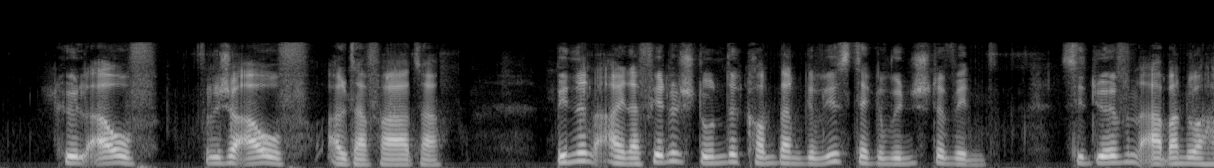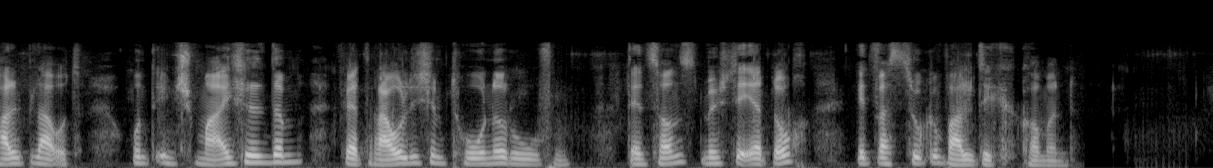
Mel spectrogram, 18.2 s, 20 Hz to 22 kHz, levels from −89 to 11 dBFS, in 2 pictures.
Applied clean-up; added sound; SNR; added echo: neural separator model SepFormer DNS4.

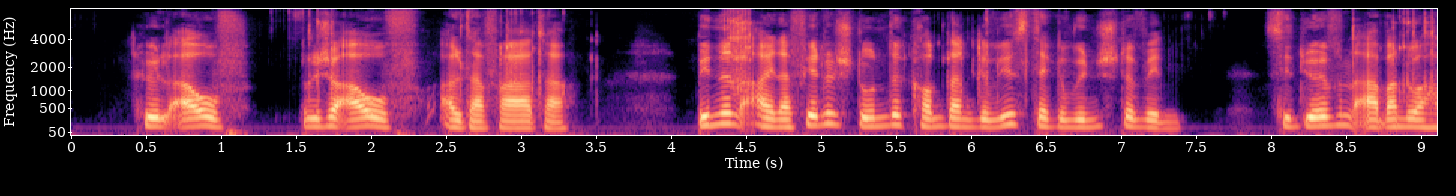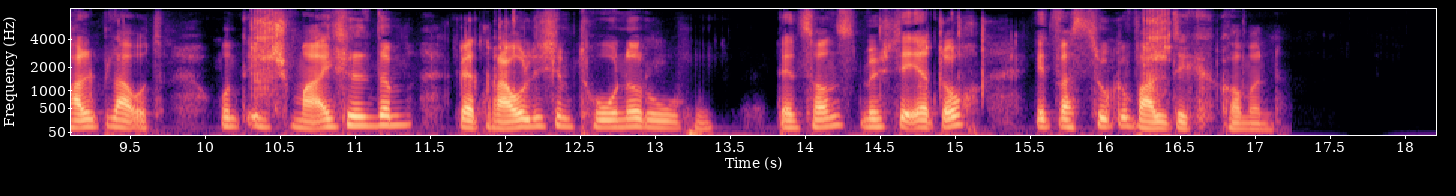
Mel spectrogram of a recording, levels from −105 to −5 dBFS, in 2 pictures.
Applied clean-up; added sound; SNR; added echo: neural mask model Resemble Enhance denoiser.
